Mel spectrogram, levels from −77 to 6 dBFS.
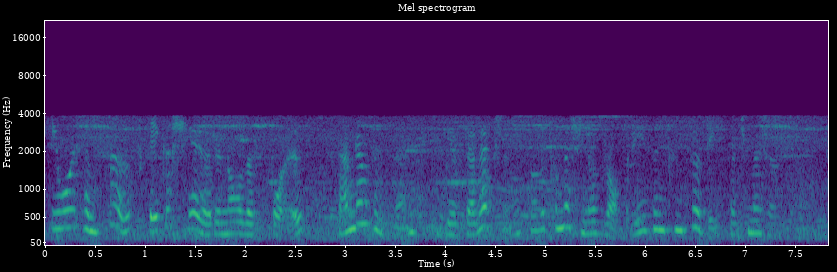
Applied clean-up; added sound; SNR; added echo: none; Subway, metro, underground; 11 dB; none.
